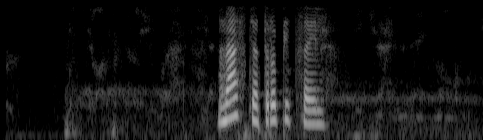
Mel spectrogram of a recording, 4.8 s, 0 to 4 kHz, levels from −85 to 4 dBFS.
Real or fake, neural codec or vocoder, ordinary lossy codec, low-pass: fake; codec, 16 kHz, 4 kbps, FunCodec, trained on Chinese and English, 50 frames a second; AAC, 24 kbps; 3.6 kHz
